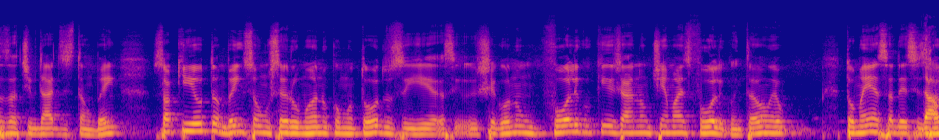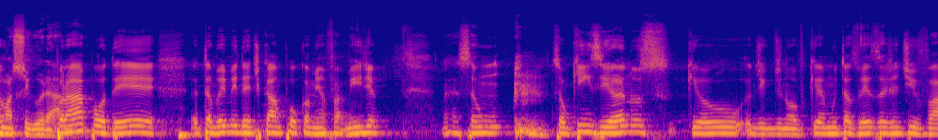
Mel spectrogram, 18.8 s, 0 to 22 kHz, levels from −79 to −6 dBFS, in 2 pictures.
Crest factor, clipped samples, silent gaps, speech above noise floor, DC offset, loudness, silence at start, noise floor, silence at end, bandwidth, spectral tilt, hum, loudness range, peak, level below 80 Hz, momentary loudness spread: 20 dB; under 0.1%; none; 20 dB; under 0.1%; -25 LUFS; 0 s; -45 dBFS; 0 s; 12.5 kHz; -6 dB/octave; none; 3 LU; -6 dBFS; -42 dBFS; 7 LU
